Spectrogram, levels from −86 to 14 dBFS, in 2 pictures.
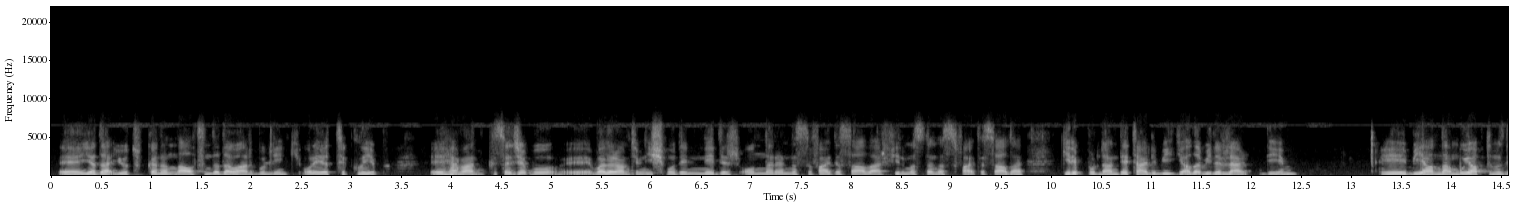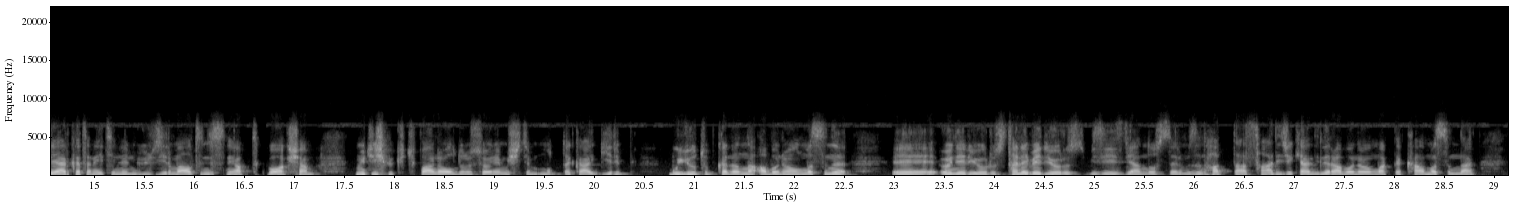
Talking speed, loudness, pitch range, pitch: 140 wpm, -18 LUFS, 145-180 Hz, 160 Hz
